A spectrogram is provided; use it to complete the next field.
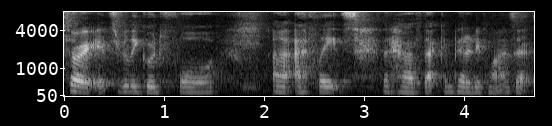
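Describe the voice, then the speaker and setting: A woman with an Australian accent at medium pitch and moderate pace, amid noticeable background noise and audible room echo. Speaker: bikini bodybuilding competitor. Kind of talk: vlog. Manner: casual, hesitant fillers.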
